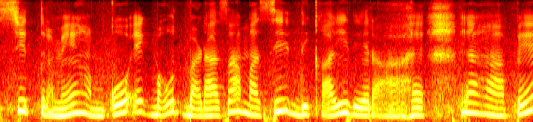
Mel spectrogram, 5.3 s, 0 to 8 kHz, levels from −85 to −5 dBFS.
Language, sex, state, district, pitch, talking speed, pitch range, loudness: Hindi, female, Maharashtra, Nagpur, 200 Hz, 170 wpm, 180-250 Hz, -13 LUFS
